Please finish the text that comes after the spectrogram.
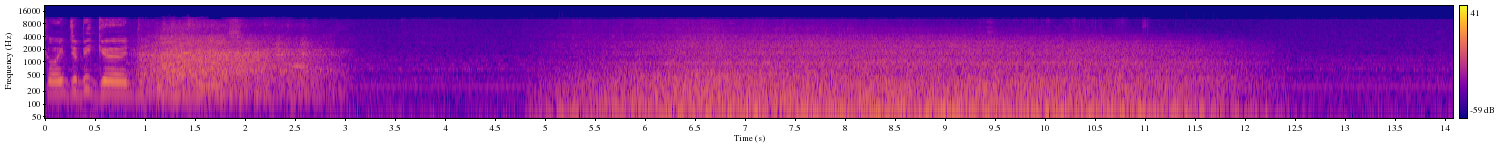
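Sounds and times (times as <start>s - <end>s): heavy train rumble: 0.9s - 3.1s, 4.8s - 12.5s.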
